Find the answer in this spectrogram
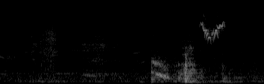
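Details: Hybrid pied wagtail at Klokbekerweg, Ottoland, on 4 May 2020: a short, sharp, high two-part call near the end, preceded by a lower, rougher falling sound of unclear origin.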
